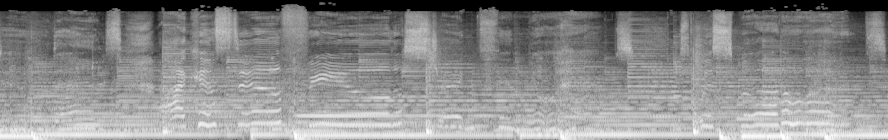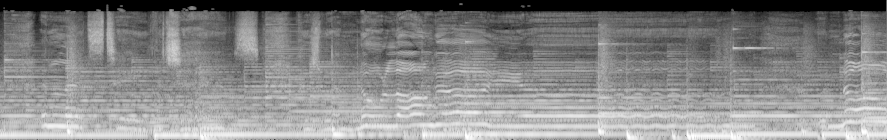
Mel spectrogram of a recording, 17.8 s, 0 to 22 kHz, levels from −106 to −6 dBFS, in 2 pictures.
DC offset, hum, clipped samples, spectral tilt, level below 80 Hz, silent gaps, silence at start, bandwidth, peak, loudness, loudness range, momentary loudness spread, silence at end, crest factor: under 0.1%; none; under 0.1%; -5.5 dB/octave; -24 dBFS; none; 0 s; 18 kHz; 0 dBFS; -16 LUFS; 2 LU; 5 LU; 0 s; 14 dB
